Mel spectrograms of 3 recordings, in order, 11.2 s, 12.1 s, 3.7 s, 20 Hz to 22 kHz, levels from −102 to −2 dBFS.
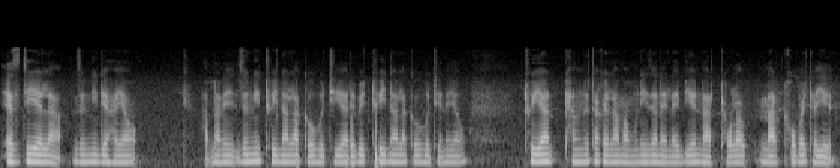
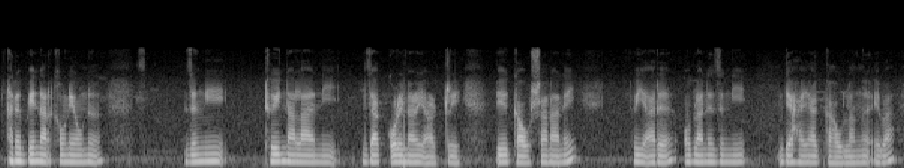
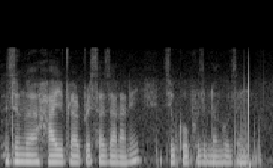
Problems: constant background noise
